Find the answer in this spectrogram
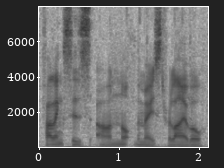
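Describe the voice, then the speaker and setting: A man's voice: very deep voice, level tone, normal speed, a bit bright, faint music behind. A man commentating his strategy game as he plays, thinking aloud in a tentative, self-critical way. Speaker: gameplay commentator.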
